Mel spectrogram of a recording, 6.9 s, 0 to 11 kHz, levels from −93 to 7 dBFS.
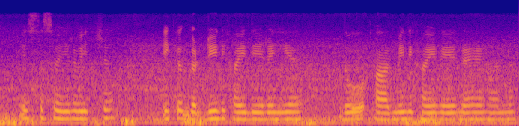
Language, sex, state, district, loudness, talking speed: Punjabi, female, Punjab, Fazilka, -16 LUFS, 130 wpm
